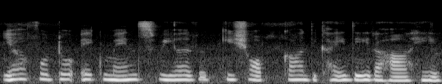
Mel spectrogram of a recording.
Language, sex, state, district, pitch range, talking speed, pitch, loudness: Hindi, female, Madhya Pradesh, Dhar, 200-225 Hz, 160 wpm, 210 Hz, -13 LUFS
